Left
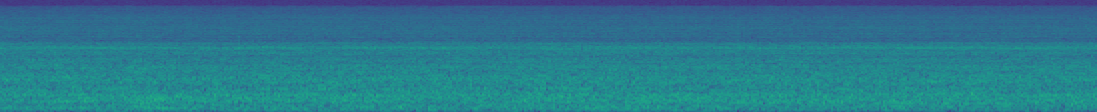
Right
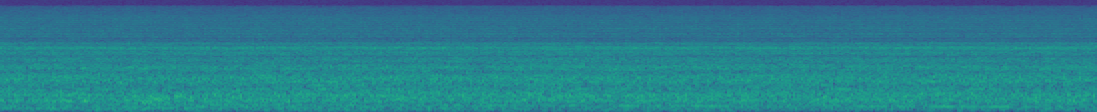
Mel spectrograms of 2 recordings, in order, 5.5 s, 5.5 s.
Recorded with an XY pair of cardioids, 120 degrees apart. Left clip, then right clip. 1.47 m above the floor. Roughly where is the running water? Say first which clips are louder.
Right 2 dB; ahead right.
